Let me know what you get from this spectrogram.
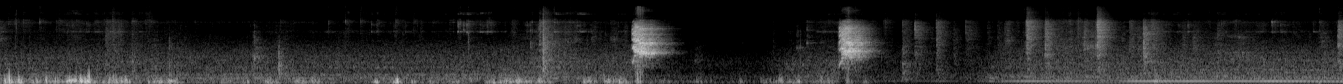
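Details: Excited dogs at Phuket Dog Resort greet the arrival of Fendi the Pomeranian; two short, bright barks two seconds apart break a stretch of low rustling and a steady hum.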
